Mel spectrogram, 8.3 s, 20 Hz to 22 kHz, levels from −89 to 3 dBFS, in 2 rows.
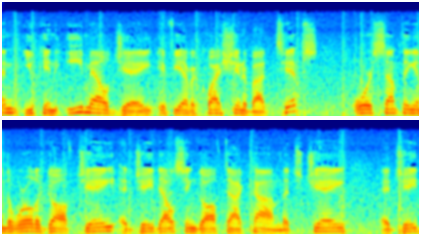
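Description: No technical faults are audible in the speech, and the room noise beneath it, sitting about 13 dB and about 35 dB below the voice, belongs to the recording space rather than to the system.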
